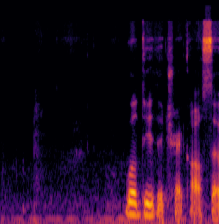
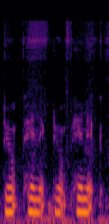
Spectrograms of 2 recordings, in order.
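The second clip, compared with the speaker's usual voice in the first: softer repeated self-reassurance; muttered to self; 8 dB quieter than usual. Real, not acted. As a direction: murmur it to yourself, fading.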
